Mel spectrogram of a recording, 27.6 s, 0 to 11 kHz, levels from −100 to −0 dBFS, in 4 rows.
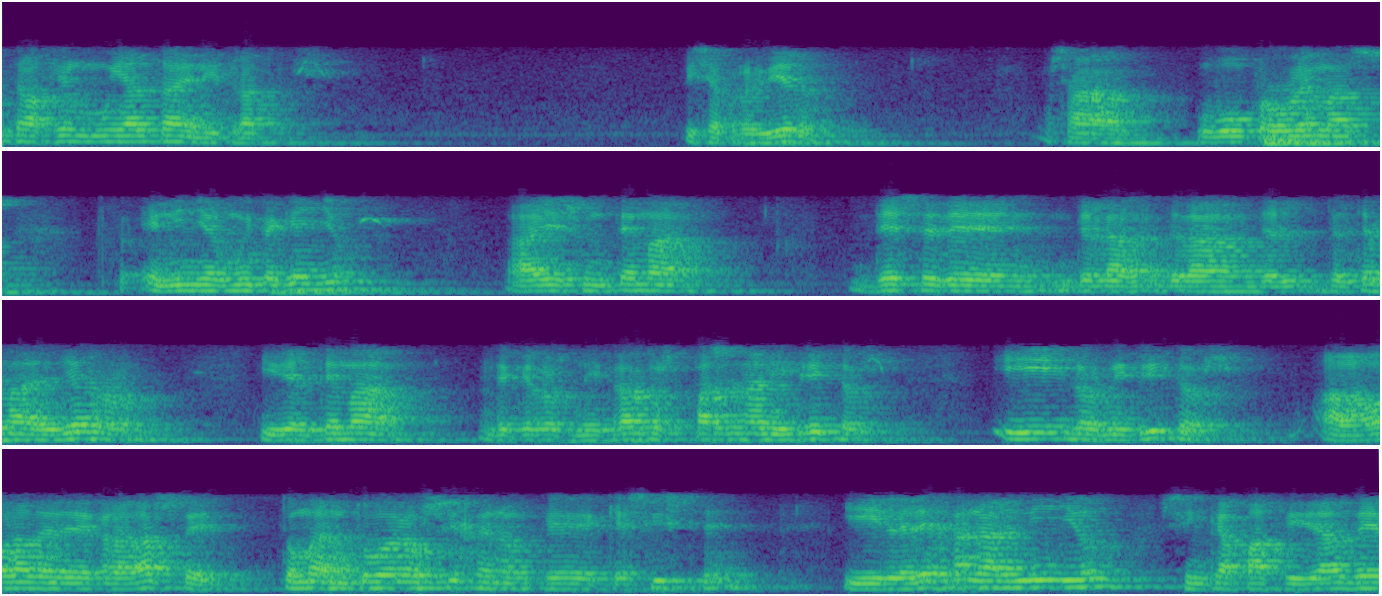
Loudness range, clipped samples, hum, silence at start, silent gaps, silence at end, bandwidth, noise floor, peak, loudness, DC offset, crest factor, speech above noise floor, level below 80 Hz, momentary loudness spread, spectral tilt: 5 LU; under 0.1%; none; 0 s; none; 0 s; 4 kHz; -64 dBFS; -8 dBFS; -26 LUFS; under 0.1%; 18 dB; 38 dB; -58 dBFS; 15 LU; -11 dB/octave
